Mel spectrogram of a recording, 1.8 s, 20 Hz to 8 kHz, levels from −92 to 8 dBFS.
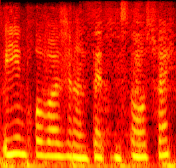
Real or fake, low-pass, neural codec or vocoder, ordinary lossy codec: fake; 7.2 kHz; codec, 16 kHz, 0.9 kbps, LongCat-Audio-Codec; Opus, 16 kbps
